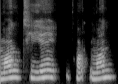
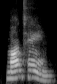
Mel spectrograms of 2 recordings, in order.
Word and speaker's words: Montaigne: And Monte Mont I don't know why I'm pronouncing his name like that. Okay. Mont let me pronounce it right. Montaigne Montaigne Okay.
